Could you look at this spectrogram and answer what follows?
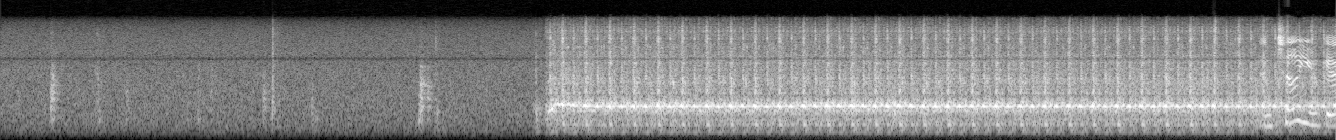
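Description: A sewing machine stitches forward along the side of an extra large buttonhole, starting after a few quiet clicks and settling into a steady, fast, even mechanical whir with rapid ticking that runs unbroken to the end, close and clear.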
